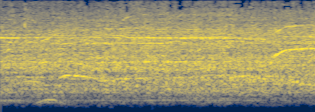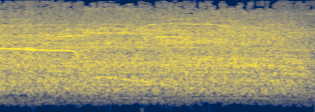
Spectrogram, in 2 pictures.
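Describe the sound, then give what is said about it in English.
A basketball arena crowd at a BYU versus Utah State game roars steadily for several seconds as McKay Cannon shoots two free throws, a dense wall of voices with scattered shouts and a few high whistles, loud and unbroken throughout. “That quiets the crowd.”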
